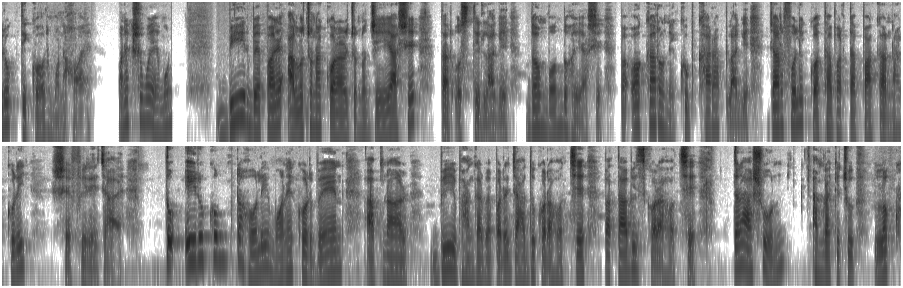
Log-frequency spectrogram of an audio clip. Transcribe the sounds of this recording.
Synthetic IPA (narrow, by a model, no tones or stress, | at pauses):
ɾokt̪ikoɾmonehɔ̰e | ɔnekʃɔmɔeɛmon | biɾbɛpaɾeʔalot͡ɕonakɔɾaɾd͡ʑonːod͡ʑeaʃet̪a̰ɾo̰st̪iɾlaɡed̪ɔmbɔnd̪ʱoɦoea̰ʃeb̥a̰ʔɔkaɾonekʰubkʰaɾapla̰ɡed͡ʑaɾfɔlekɔt̪ʰabaɾt̪apakanakoɾej | ʃefiɾed͡ʑa̰e | t̪oejɾɔkomʈaɦolemɔnekoɾbena̰pnaɾ | bibʱaŋɡaɾbɛpaɾed͡ʑad̪ukɔɾaɦotːɕʰeb̥at̪abiskɔɾa̰ɦotːɕʰe | t̪aɾaaʃun | amɾakit͡ɕʰulokʰː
